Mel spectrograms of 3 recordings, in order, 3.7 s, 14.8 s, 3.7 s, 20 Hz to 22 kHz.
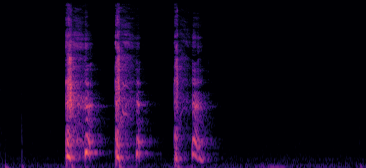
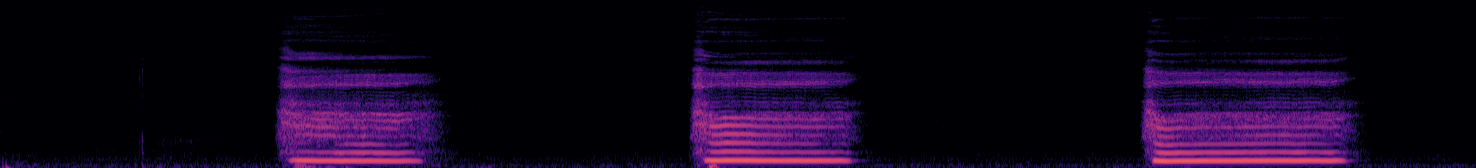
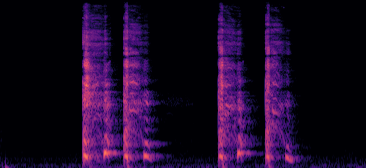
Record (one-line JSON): {"three_cough_length": "3.7 s", "three_cough_amplitude": 5162, "three_cough_signal_mean_std_ratio": 0.3, "exhalation_length": "14.8 s", "exhalation_amplitude": 1526, "exhalation_signal_mean_std_ratio": 0.55, "cough_length": "3.7 s", "cough_amplitude": 6645, "cough_signal_mean_std_ratio": 0.35, "survey_phase": "alpha (2021-03-01 to 2021-08-12)", "age": "45-64", "gender": "Female", "wearing_mask": "No", "symptom_cough_any": true, "symptom_fatigue": true, "symptom_onset": "3 days", "smoker_status": "Prefer not to say", "respiratory_condition_asthma": false, "respiratory_condition_other": false, "recruitment_source": "Test and Trace", "submission_delay": "2 days", "covid_test_result": "Positive", "covid_test_method": "RT-qPCR"}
